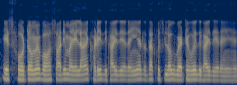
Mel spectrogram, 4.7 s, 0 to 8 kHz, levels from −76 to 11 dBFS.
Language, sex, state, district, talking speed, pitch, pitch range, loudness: Hindi, male, Uttar Pradesh, Hamirpur, 255 wpm, 130 Hz, 125-135 Hz, -19 LUFS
